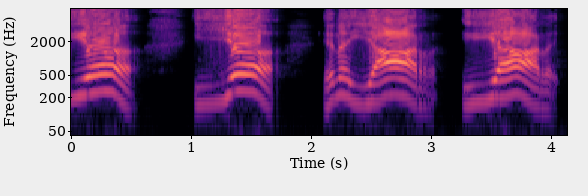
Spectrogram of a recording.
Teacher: य बोलते ही इ की ध्वनि आती है। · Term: अर्ध स्वर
